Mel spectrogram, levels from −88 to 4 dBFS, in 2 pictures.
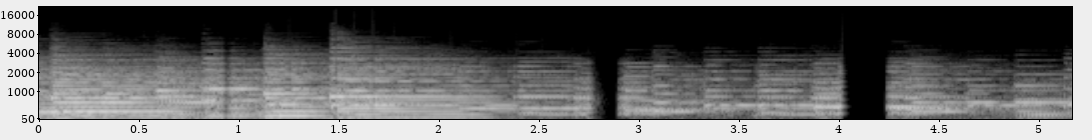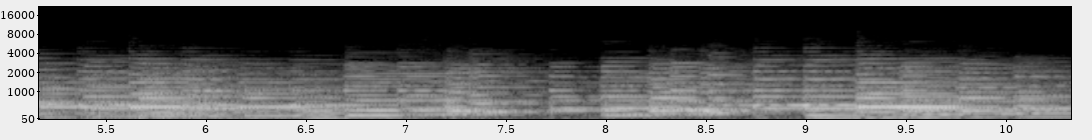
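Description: Music, carried over a call path whose codec cuts the highs above about 12 kHz, with three delivery faults. From 0.91 to 2.92 s there are repeated stalls (stutter): 19 brief holds, the longest 143 ms, filling about a fifth of that span. Late-arriving packets keep draining the jitter buffer, and a spectrogram shows the music smeared into short flat horizontal streaks. At 3.83 to 3.88 s, a short stall from a late packet holds the sound for 19 ms, visible as a tiny stretched sliver in the waveform. From 4.01 to 4.26 s, a call audio freeze inserts 225 ms of the last sound fading out and dropping to silence for 180 ms. It appears as a flat gap in the waveform and a blank column on the spectrogram, likely because packets were held up in transit before the music resumes where it left off.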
